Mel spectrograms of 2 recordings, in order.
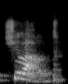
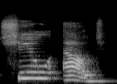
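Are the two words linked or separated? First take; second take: linked; separated. First: The two words are linked together. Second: The two words are said separately. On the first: The speaker calls it right. "It's really connected" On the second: The speaker calls it wrong. "you don't say chill out"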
